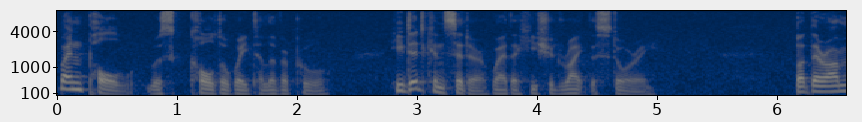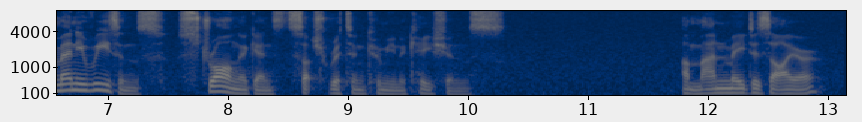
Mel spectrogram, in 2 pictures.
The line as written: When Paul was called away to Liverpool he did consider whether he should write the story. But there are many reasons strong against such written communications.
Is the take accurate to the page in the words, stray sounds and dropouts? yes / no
no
